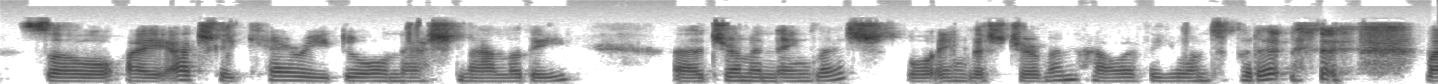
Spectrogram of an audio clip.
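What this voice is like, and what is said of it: Speaks with a foreign accent. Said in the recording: “you can already tell by my accent ... I immigrated to the US ... I am half English, half German”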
